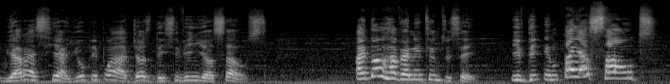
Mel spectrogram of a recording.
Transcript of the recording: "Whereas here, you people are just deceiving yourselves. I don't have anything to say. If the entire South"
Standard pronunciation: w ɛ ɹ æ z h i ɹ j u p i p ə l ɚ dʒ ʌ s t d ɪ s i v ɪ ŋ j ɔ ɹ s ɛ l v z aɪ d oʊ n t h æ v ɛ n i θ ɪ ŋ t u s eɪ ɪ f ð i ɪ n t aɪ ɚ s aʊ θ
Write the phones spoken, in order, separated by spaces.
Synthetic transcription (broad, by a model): w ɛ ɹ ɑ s h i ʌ j u p i p ə l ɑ dʒ ʌ s t d ɪ s i v ɪ ŋ j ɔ s ɛ l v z aɪ d oʊ n t h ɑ v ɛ n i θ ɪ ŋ t u s eɪ ɪ f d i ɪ n t aɪ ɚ s aʊ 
